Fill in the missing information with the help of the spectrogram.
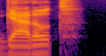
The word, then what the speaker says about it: Gadot: Kind of like recently when I watched Gal Gadot do something. And I was like, oh, that T is pronounced in that name.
